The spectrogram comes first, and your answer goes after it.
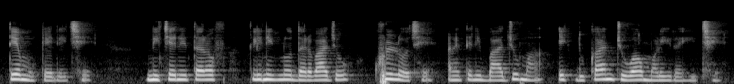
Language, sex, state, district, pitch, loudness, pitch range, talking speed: Gujarati, female, Gujarat, Valsad, 205 Hz, -17 LUFS, 190-220 Hz, 155 wpm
